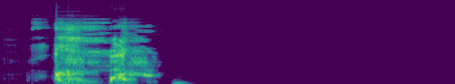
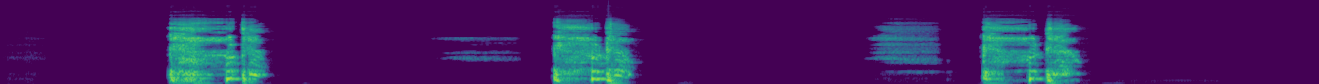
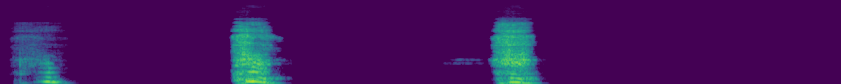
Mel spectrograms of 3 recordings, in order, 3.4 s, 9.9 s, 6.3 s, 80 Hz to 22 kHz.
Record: cough_length: 3.4 s
cough_amplitude: 32768
cough_signal_mean_std_ratio: 0.35
three_cough_length: 9.9 s
three_cough_amplitude: 32767
three_cough_signal_mean_std_ratio: 0.35
exhalation_length: 6.3 s
exhalation_amplitude: 28526
exhalation_signal_mean_std_ratio: 0.26
survey_phase: alpha (2021-03-01 to 2021-08-12)
age: 65+
gender: Female
wearing_mask: 'No'
symptom_none: true
smoker_status: Ex-smoker
respiratory_condition_asthma: false
respiratory_condition_other: false
recruitment_source: REACT
submission_delay: 4 days
covid_test_result: Negative
covid_test_method: RT-qPCR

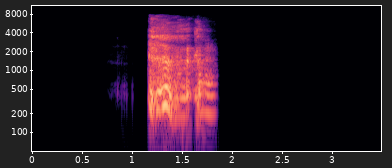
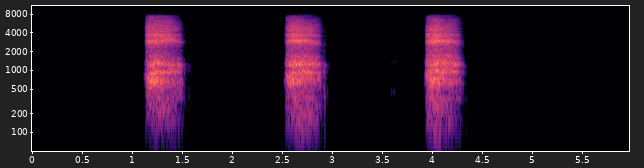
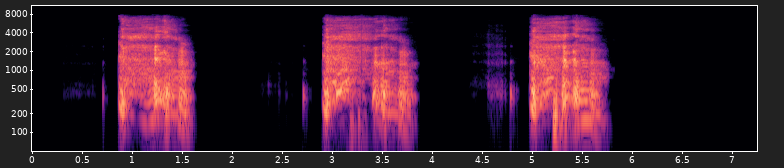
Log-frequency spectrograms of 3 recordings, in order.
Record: cough_length: 3.5 s
cough_amplitude: 25041
cough_signal_mean_std_ratio: 0.3
exhalation_length: 6.0 s
exhalation_amplitude: 8519
exhalation_signal_mean_std_ratio: 0.32
three_cough_length: 7.3 s
three_cough_amplitude: 23541
three_cough_signal_mean_std_ratio: 0.42
survey_phase: beta (2021-08-13 to 2022-03-07)
age: 45-64
gender: Male
wearing_mask: 'No'
symptom_runny_or_blocked_nose: true
symptom_headache: true
symptom_onset: 3 days
smoker_status: Never smoked
respiratory_condition_asthma: false
respiratory_condition_other: false
recruitment_source: Test and Trace
submission_delay: 2 days
covid_test_result: Positive
covid_test_method: RT-qPCR
covid_ct_value: 15.4
covid_ct_gene: ORF1ab gene
covid_ct_mean: 16.0
covid_viral_load: 5700000 copies/ml
covid_viral_load_category: High viral load (>1M copies/ml)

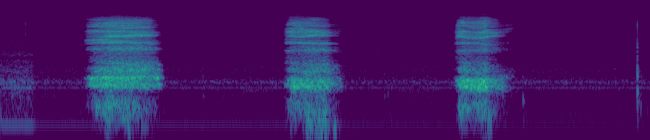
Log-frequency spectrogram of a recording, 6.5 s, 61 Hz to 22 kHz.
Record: exhalation_length: 6.5 s
exhalation_amplitude: 6278
exhalation_signal_mean_std_ratio: 0.44
survey_phase: beta (2021-08-13 to 2022-03-07)
age: 65+
gender: Male
wearing_mask: 'No'
symptom_cough_any: true
symptom_runny_or_blocked_nose: true
symptom_headache: true
symptom_change_to_sense_of_smell_or_taste: true
smoker_status: Never smoked
respiratory_condition_asthma: false
respiratory_condition_other: false
recruitment_source: Test and Trace
submission_delay: 2 days
covid_test_result: Positive
covid_test_method: RT-qPCR
covid_ct_value: 29.5
covid_ct_gene: ORF1ab gene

